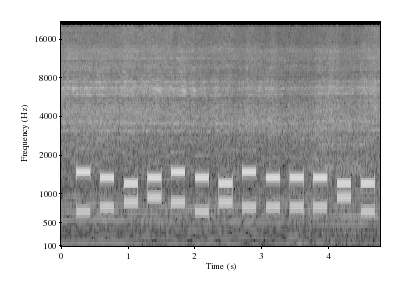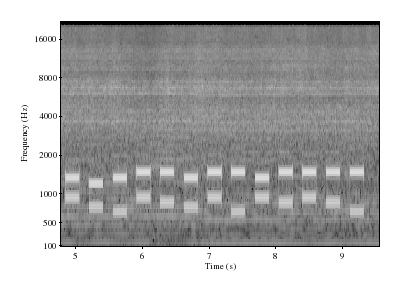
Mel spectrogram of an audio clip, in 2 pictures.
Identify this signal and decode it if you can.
DTMF, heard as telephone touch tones, dialled by machine, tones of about 210 ms, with street noise. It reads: 35709276555*1042#95#309#93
